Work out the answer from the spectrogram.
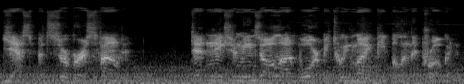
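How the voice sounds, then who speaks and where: An actor playing an earnest young alien lieutenant, clipped and urgent, with a layered alien voice filter. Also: male voice, high voice, a little fast. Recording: noisy battlefield and engines behind.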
